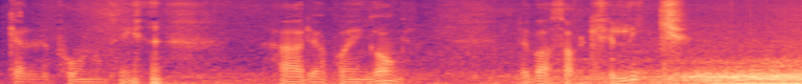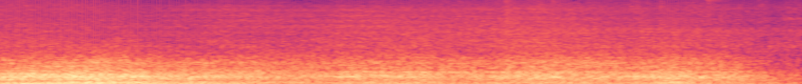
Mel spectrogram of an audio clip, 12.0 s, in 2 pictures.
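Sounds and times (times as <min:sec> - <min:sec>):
train rumbling over bridge: 0:02.5 - 0:12.0.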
